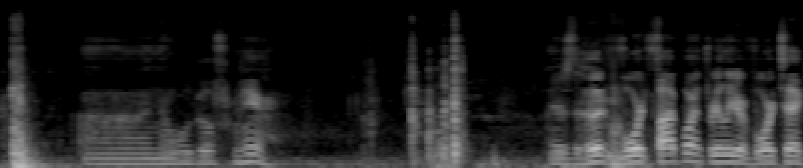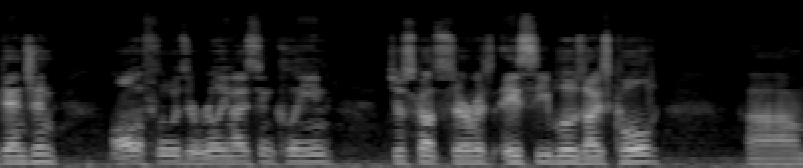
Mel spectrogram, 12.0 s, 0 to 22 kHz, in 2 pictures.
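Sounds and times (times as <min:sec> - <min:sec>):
hood latch metallic clicks: 0:03.0 - 0:03.6.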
